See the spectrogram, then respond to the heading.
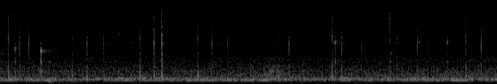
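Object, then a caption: Plastic aroma diffuser dome. Long dark nails quickly tap and scratch across the hollow frosted plastic dome of an aroma diffuser. Short, bright clicks and scratchy rasps come in a rapid, uneven stream over a quiet, steady low hum, each sound dying away almost at once.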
